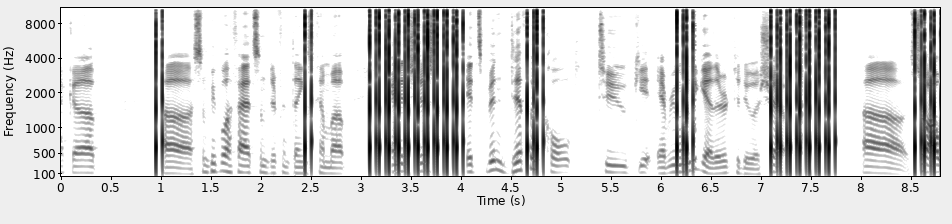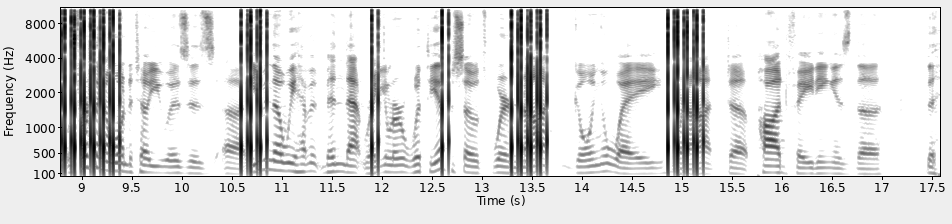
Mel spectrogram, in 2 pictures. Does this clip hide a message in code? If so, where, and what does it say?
Yes: pulse dialling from 0.9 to 15.2 s, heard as clicks on a phone line, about 10 pulses a second, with speech in English. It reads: 1 1 0 2 2 7 9 3 1 1 4 4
